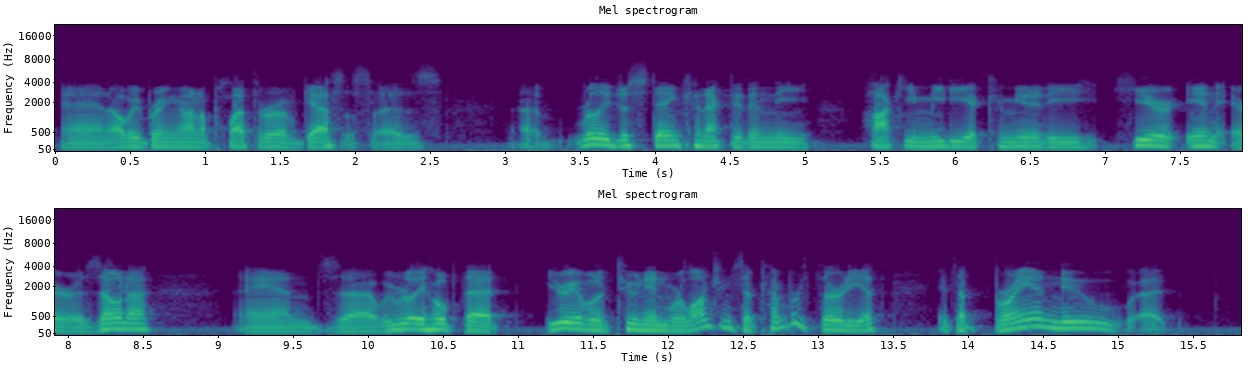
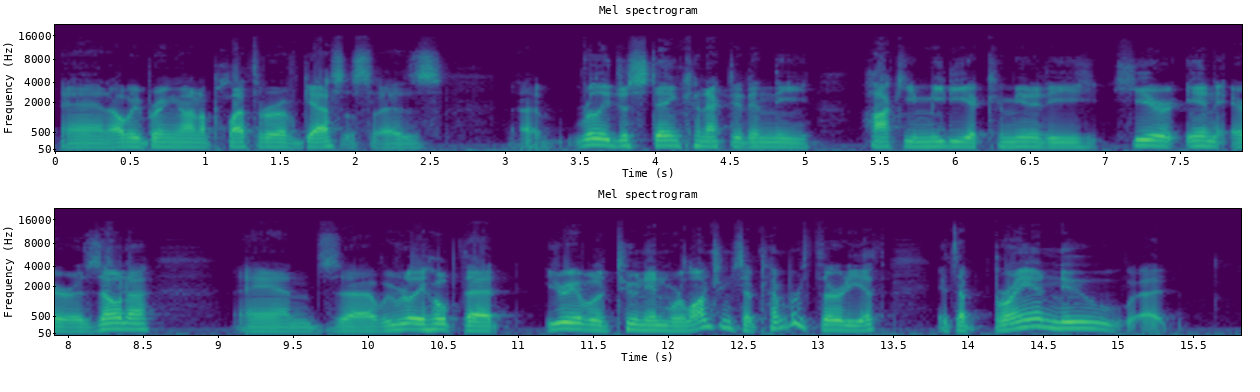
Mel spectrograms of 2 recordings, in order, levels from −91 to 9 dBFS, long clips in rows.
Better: second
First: muffled; very; fading above 2.5 kHz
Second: none

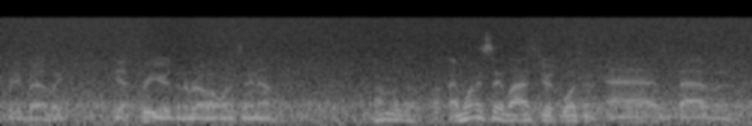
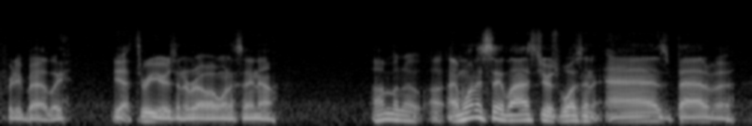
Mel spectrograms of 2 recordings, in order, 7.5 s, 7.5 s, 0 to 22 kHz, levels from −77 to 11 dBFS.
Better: second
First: hiss; loud; throughout; 3 dB below the speech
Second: hiss; faint; throughout; 30 dB below the speech

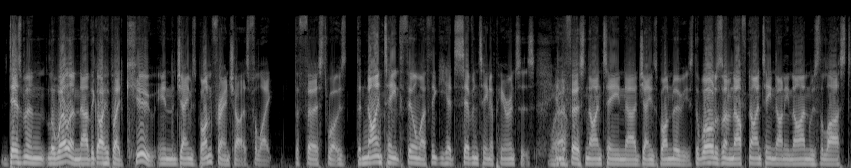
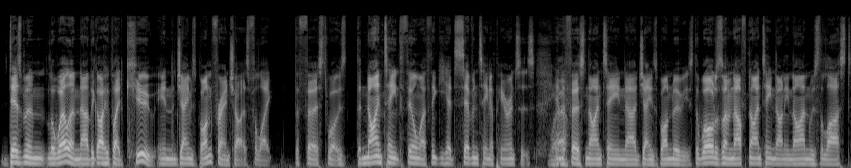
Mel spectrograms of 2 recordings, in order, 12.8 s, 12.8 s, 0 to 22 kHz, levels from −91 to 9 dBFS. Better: second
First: distortion; slight; 5% of the sound clipped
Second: none

